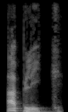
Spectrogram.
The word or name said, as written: applique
